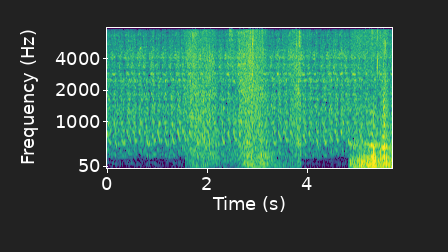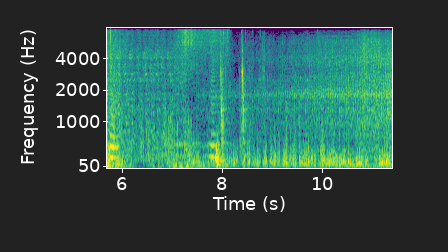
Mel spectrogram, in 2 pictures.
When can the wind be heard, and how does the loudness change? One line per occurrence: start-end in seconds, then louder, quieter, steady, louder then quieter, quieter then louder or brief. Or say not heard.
4.9-11.3 louder.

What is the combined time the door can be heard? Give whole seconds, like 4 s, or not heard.
3 s.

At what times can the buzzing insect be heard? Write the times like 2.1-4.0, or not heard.
4.8-8.2.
